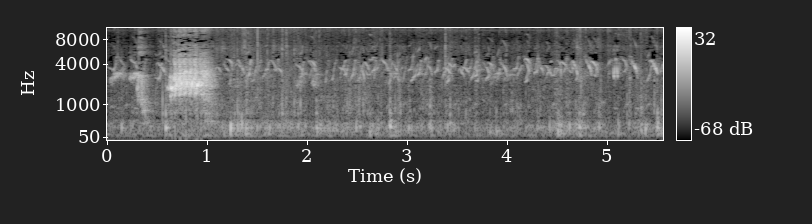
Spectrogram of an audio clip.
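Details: Little fluffy chicks peeping in a dense, continuous chorus of high, rapid cheeps with overlapping voices. A short burst of wing flapping or rustling sounds near the start.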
